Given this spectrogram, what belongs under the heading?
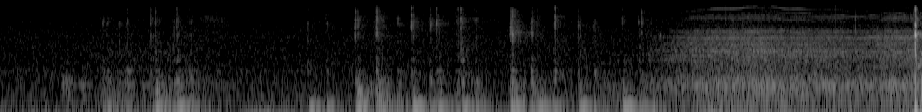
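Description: Keys clatter on a computer keyboard as someone types a synopsis, a quick irregular run of soft taps close by, ending with a faint hiss and a small click.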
